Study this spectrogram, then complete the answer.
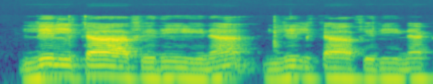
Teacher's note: কাফ open থাকবে, রি একটা টানবেন, নুনে লাস্টে কোনো টান হবে না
